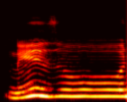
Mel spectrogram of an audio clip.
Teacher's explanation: kafnya huruf Hamas harus ada desis atau nafasnya yang keluar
